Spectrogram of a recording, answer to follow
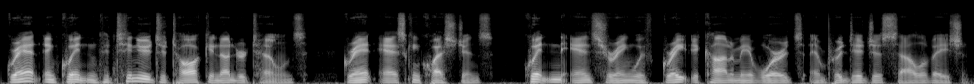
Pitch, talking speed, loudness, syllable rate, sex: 95 Hz, 130 wpm, -20 LUFS, 4.5 syllables/s, male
